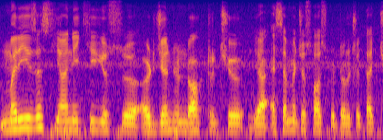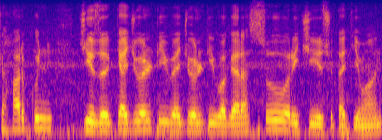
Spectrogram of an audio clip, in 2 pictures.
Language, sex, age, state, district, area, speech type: Kashmiri, male, 30-45, Jammu and Kashmir, Srinagar, urban, spontaneous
